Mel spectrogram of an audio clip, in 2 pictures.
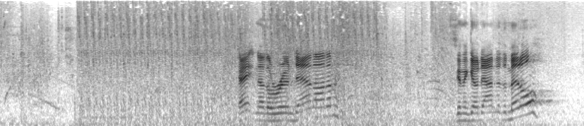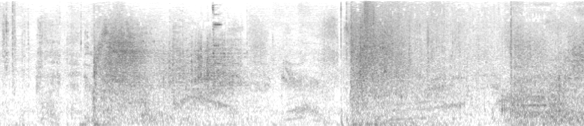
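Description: Gunfire bursts rapidly from a weapon.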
